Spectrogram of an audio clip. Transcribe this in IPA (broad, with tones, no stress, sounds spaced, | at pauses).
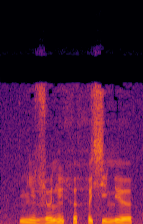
nʲ ɛ̃˨ ɮ ɵ˧ l ĩ˦ h ə˦˨ h ə˦ sʲ ɨ˧ lʲ ə˦˨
